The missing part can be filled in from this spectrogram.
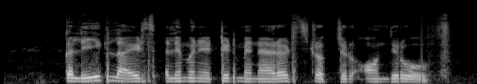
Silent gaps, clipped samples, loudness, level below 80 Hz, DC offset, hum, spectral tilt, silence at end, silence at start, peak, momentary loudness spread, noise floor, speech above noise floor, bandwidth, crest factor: none; under 0.1%; -21 LUFS; -54 dBFS; under 0.1%; none; -6 dB/octave; 0.3 s; 0.65 s; -4 dBFS; 7 LU; -55 dBFS; 34 dB; 11 kHz; 18 dB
